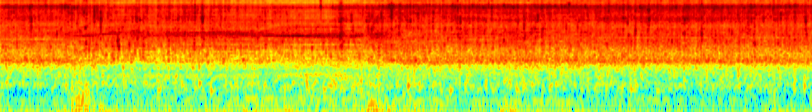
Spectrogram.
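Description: Milwaukee cordless stick transfer pump running, throwing a steady jet of water that splashes and trickles onto the water below. A thin motor whine sits under the splashing for the first few seconds.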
